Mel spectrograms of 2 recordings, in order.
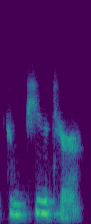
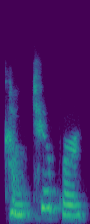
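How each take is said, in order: First: The sounds of the word are in usual order. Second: The middle sounds of the word are swapped. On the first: The speaker calls it right. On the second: The speaker calls it wrong.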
